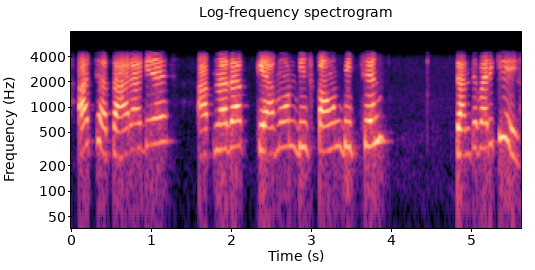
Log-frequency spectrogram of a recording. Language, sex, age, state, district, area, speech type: Bengali, female, 45-60, West Bengal, North 24 Parganas, rural, conversation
